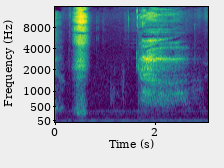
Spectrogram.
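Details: Two sharp, noisy sneezes, the second with a hissing tail, from a woman in an allergic sneezing fit (tagged ragweed allergies) who says she can't stop sneezing.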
